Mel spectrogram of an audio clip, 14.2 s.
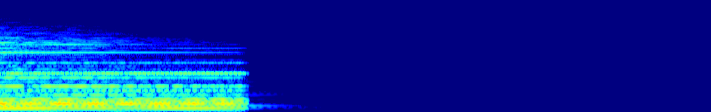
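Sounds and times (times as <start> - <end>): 
C chromatic scale: 0.0 - 5.0.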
